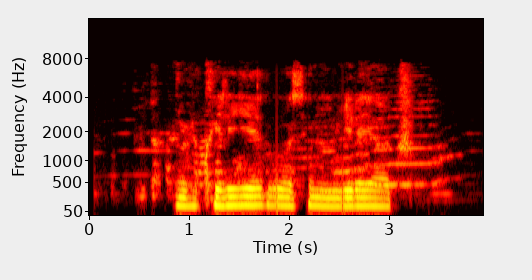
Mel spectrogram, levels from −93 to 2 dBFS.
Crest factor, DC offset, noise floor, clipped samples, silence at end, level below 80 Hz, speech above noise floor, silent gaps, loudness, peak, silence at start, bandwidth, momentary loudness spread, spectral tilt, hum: 18 dB; under 0.1%; -54 dBFS; under 0.1%; 0.4 s; -60 dBFS; 29 dB; none; -26 LUFS; -10 dBFS; 0.5 s; 7.8 kHz; 20 LU; -7 dB/octave; none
